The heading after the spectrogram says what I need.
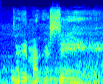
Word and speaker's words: Terima kasih: Oh, is it Terima kasih, right?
